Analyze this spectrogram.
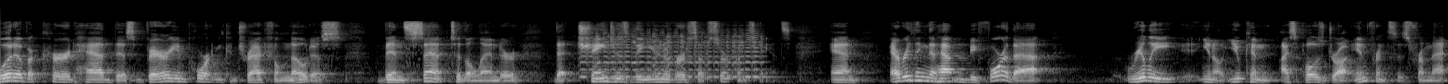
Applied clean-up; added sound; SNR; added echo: none; Bowed string instrument; 9 dB; reverberation time 0.4 s.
